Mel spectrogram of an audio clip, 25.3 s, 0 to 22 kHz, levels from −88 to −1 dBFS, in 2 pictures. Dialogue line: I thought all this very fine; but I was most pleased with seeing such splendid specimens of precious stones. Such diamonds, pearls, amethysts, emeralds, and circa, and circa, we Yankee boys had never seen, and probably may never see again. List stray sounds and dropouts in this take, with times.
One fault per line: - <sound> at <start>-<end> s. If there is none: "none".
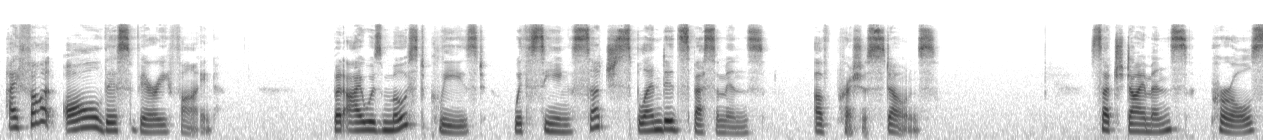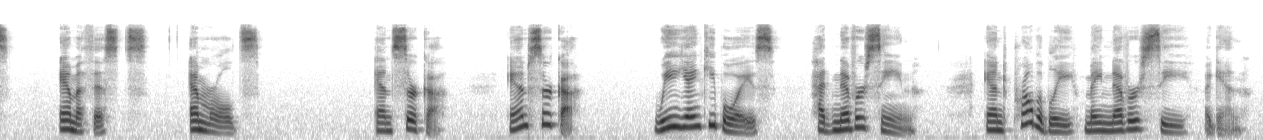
none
